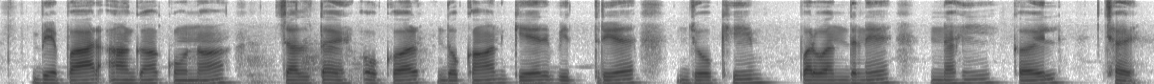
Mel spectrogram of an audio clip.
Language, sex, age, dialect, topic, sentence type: Maithili, male, 18-24, Bajjika, banking, statement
